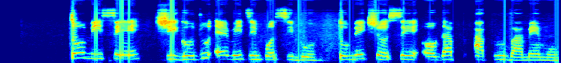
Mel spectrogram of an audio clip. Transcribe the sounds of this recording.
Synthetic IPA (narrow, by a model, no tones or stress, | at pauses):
tolmise | ʃiɡoduʔɛvitĩŋpɔsibo | tomekʃɔseʔɔɡa | apɾuvamɛmɔ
